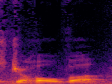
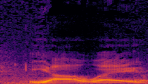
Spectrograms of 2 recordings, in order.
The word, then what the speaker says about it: Yahweh: So, we know it only by the four consonants which it contains, which are usually transliterated into English YHWH, and has been variously pronounced as Jehovah, Yahweh, or Yahweh.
